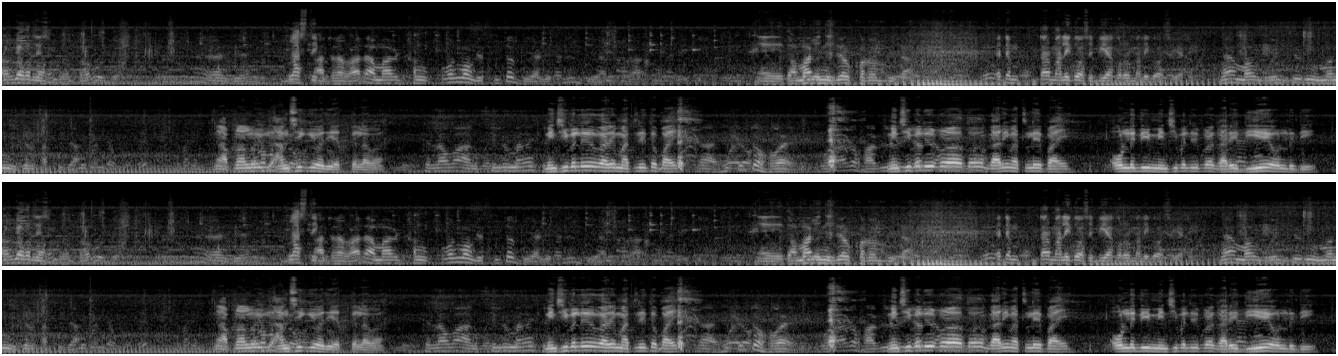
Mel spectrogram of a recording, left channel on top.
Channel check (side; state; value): both; identical; correlation 1.00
